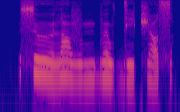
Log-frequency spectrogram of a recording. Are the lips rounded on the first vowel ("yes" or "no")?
yes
